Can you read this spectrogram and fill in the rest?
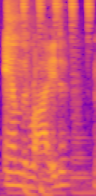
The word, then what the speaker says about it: Einride: I always thought it was Einride. I thought it was E-I-N, and I thought it was German, but it's actually pronounced Einride.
